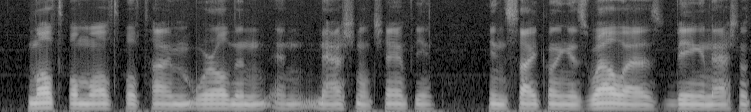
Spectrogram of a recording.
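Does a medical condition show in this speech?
Yes: early onset Parkinson's; young onset Parkinson's, onset around age 40, Medtronic deep brain stimulation implant, two 3-inch brain probes; DBS surgery at Stanford three years ago, constant current stimulation, symptom management phenomenal.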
